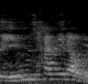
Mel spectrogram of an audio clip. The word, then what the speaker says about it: 인산: 자 이건 그래서 임산이라고 읽어요. 이거 이건 약산이야.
